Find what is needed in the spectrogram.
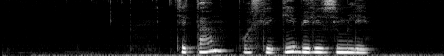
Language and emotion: Russian, neutral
